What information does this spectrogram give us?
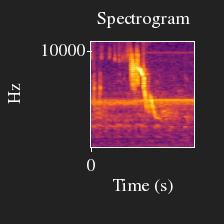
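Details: Blue-black grassquit in the wild, singing and hopping: a single sharp, buzzy downslurred note falling from very high pitch, over a constant high-pitched insect whine.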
